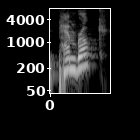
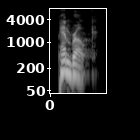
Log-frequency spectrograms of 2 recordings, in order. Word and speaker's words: Pembroke: and entrepreneur based in Pembrook is it Pembroke or Pembrook how do they say it Pembroke yep broke Pembrook Massachusetts I have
